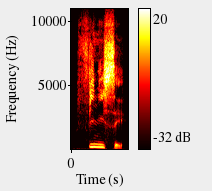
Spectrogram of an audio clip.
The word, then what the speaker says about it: finissez: Vous finissez. Vous finissez. Okay? A Z at the end gives you the sound E.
